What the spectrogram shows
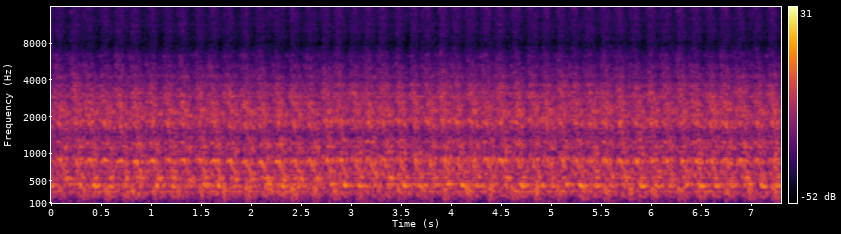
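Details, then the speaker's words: Cold start on a below-zero December day after charging the battery about 10 minutes; long laboured cranking with a churning drone, no clean catch; owner says it was hard to get going and ether should have been used; hard cold starting. "that was a real [ __ ] to get going i should have just [ __ ] hit her with a sniffy ether in the first place"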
